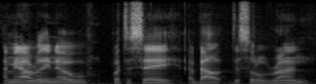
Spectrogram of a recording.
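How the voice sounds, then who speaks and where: A young man, a college baseball pitcher, giving modest, understated answers at a post-game press conference. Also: level tone, brisk, bright, forceful tone, smooth. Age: young adult. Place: indoor press conference room. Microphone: table microphone.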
